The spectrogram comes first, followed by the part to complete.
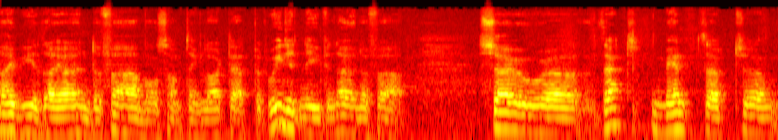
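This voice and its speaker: Over noticeable background noise, a man with an Australian accent speaks at a fairly slow pace with ordinary pitch variation. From South Australia. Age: 80s+. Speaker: retired pastor. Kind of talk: family oral history interview. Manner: halting.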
